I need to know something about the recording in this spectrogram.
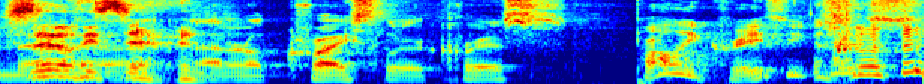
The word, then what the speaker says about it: Chrysler: Chrysler's the You don't pronounce the H in Chris or Chrysler. They're both CR.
